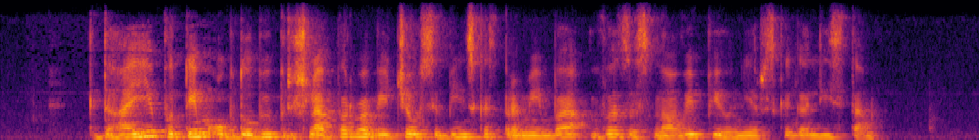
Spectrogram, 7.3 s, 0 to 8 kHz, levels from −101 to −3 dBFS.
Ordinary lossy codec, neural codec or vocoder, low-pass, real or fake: Opus, 32 kbps; none; 7.2 kHz; real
